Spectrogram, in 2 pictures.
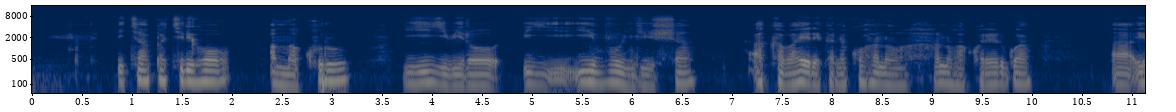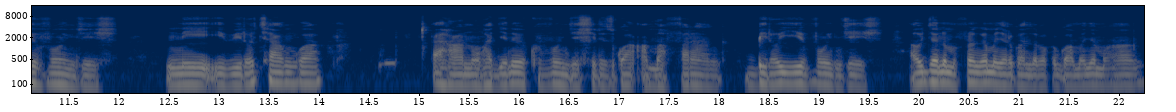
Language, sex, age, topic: Kinyarwanda, male, 18-24, finance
